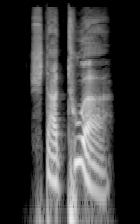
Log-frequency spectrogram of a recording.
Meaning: 1. build; physique; figure (of the body, particularly the bones and muscles) 2. character; profile; good standing; integrity; stature
- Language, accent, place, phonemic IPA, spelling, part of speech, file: German, Germany, Berlin, /ʃtaˈtuːɐ̯/, Statur, noun, De-Statur.ogg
